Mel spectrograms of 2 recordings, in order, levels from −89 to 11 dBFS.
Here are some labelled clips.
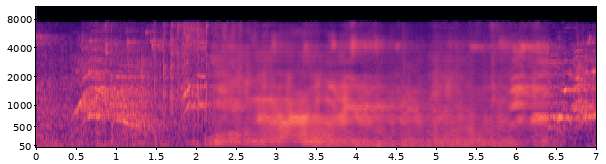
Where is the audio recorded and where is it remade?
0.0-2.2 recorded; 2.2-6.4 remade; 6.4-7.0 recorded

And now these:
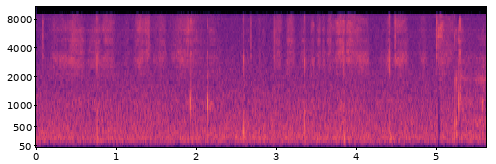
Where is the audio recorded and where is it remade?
0.0-2.2 remade; 2.2-4.0 recorded; 4.0-5.6 remade

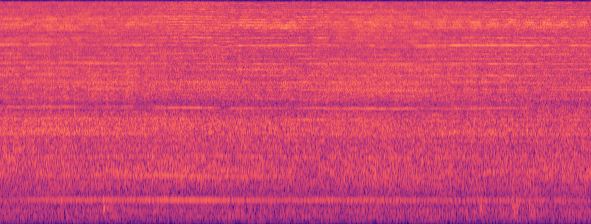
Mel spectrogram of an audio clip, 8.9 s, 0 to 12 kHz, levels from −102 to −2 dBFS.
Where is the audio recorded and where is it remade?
0.0-2.5 remade; 2.5-4.9 recorded; 4.9-7.2 remade; 7.2-8.9 recorded

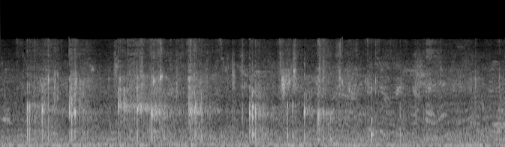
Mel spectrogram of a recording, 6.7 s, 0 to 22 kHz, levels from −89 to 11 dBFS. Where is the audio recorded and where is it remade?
0.0-0.4 recorded; 0.4-2.7 remade; 2.7-6.7 recorded

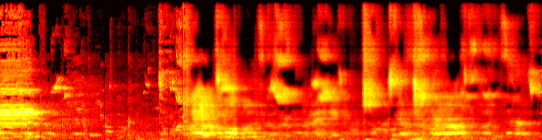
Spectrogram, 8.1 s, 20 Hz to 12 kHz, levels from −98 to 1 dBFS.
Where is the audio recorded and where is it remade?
0.0-2.8 recorded; 2.8-8.1 remade

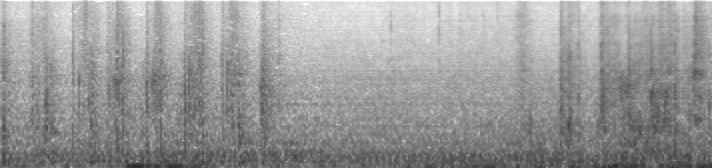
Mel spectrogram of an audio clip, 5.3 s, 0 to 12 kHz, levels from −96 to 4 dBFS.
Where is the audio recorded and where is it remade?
0.0-2.4 recorded; 2.4-5.3 remade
